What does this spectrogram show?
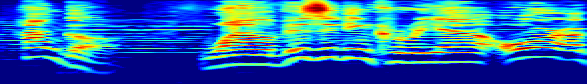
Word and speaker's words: Hangul: The first block makes the sounds h, a, and n, forming the syllable Han, which in the Korean language means great. Now let's put together its second half with g, e, o to say geul, which translates as script.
